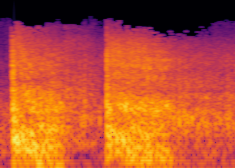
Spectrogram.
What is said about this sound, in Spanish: dispara al aire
